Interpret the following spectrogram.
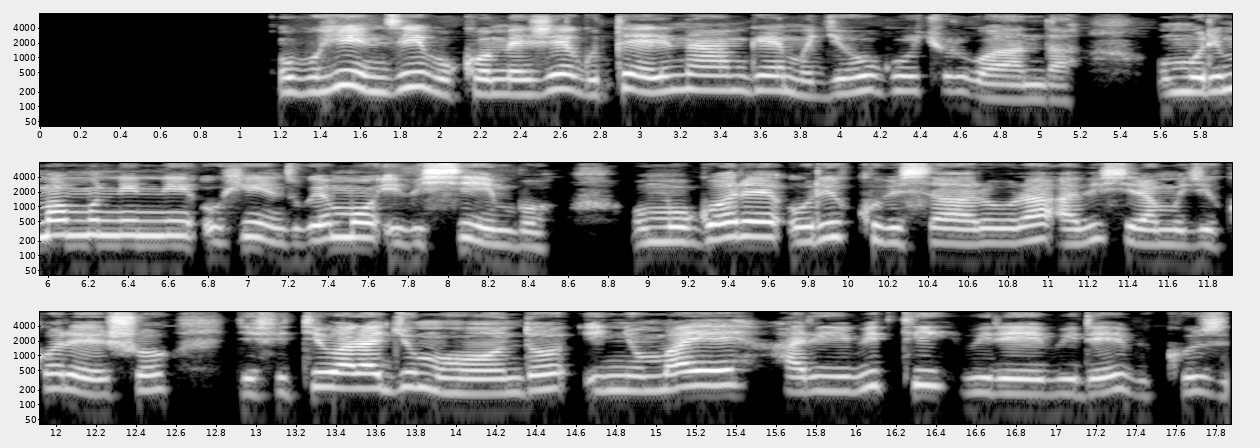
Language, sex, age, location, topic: Kinyarwanda, female, 18-24, Huye, agriculture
